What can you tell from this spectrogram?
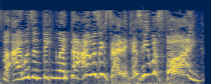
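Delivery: rising to a high shout; worked-up, high-pitched comic outburst; exclaiming in self-defence. Real, not acted. Defends herself at story's climax.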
